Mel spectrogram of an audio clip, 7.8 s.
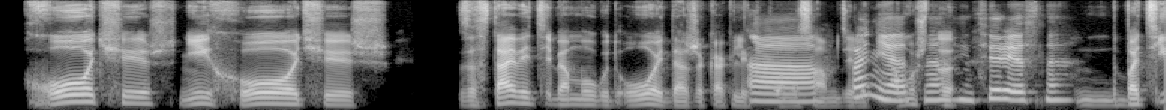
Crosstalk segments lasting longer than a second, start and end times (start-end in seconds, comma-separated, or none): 5.0-6.4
